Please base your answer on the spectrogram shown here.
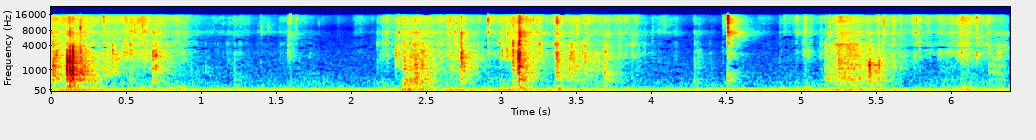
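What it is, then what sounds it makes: Glycerin soap flakes being crushed. Fingertips pinch, crumble and crush brittle flakes from a large pile of mixed-color glycerin soap shavings (yellow, green and purple) resting on a white surface. Bright, crisp crinkling and crunching comes in several bursts separated by quiet pauses, with a few sharp snaps standing out.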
